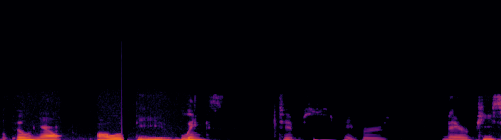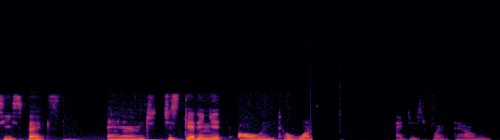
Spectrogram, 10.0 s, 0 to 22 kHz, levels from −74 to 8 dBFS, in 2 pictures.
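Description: At 1.19 s the sound breaks into a short disturbance lasting about 0.1 s, the signature of damaged data in a compressed stream: corrupted bytes make the decoder misread frames, lose sync and resume at the next frame header. The same disturbance returns at 8.09 s for about 0.09 s. At 3.14 s a deep phantom power thump occurs, caused by a supply being switched on a live input and the voltage step passing through the coupling capacitors. It decays over roughly 62 ms, with low-frequency energy trailing to 3.41 s.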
